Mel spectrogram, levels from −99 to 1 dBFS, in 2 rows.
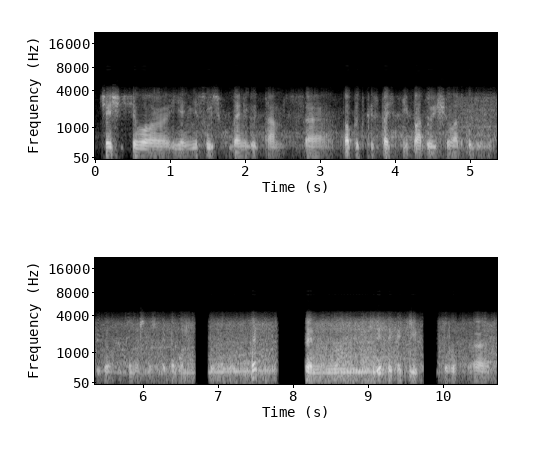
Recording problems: phone-call audio; poor line; nothing above 3.5 kHz
traffic noise; loud; throughout; 3 dB below the speech
audio cutting out; at 6.5 s, at 8 s and at 9.5 s

